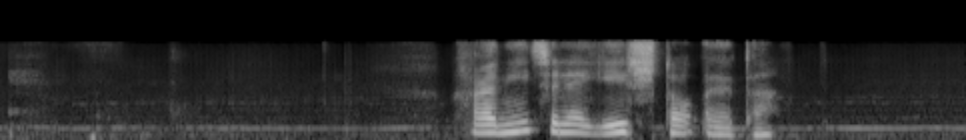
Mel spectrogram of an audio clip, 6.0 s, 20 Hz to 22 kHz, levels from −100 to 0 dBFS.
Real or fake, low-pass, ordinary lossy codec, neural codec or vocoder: fake; 7.2 kHz; none; codec, 16 kHz, 2 kbps, X-Codec, HuBERT features, trained on general audio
